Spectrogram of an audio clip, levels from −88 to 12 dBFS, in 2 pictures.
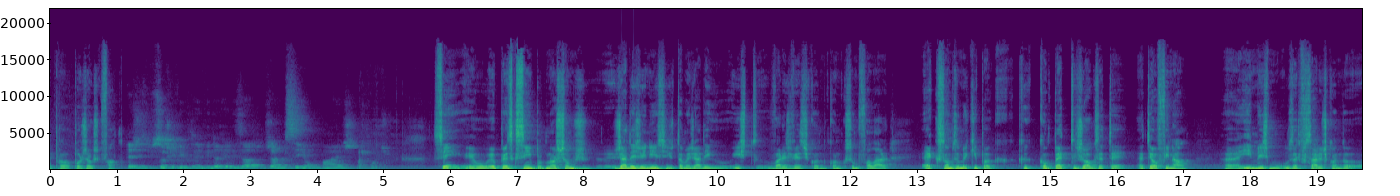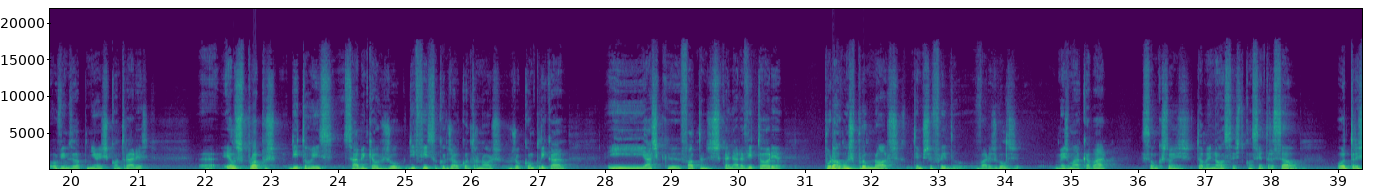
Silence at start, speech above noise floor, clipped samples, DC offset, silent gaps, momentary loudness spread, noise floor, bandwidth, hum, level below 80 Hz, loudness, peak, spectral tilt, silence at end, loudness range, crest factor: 0 s; 33 dB; under 0.1%; 0.2%; none; 19 LU; -50 dBFS; 15.5 kHz; none; -56 dBFS; -17 LUFS; 0 dBFS; -6.5 dB/octave; 0 s; 8 LU; 18 dB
